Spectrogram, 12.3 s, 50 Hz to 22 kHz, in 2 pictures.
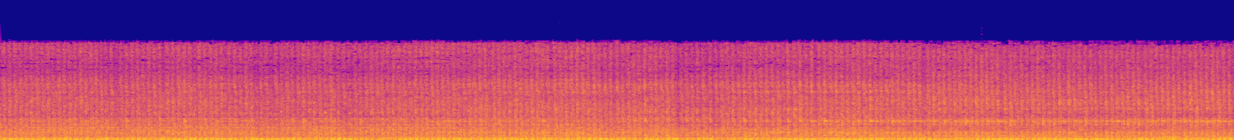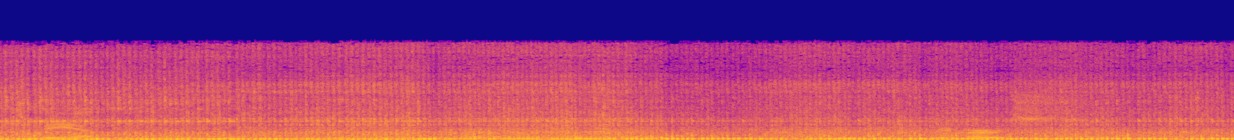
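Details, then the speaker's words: Mercury 110 9.8hp outboard, test run in barrel, in neutral, idle mixture screw cleaned and set about a turn and a half out after running rough at two turns: steady, even low drone, smooth healthy idle, slightly slow for fishing. "actually runs pretty good idles good good idle a little bit small slower for fishing"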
